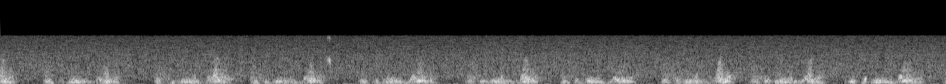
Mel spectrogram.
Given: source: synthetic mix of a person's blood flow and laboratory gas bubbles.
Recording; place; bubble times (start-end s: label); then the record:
Doppler ultrasound of blood flow; precordium
3.27-3.33 s: bubbles
From the record:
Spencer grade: 1 (occasional bubble signal discernible with the cardiac motion signal, with majority of cardiac periods free of bubbles); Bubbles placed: only in the low amplitude regions of the cardiac cycle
